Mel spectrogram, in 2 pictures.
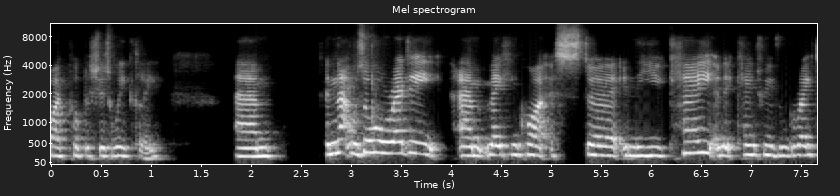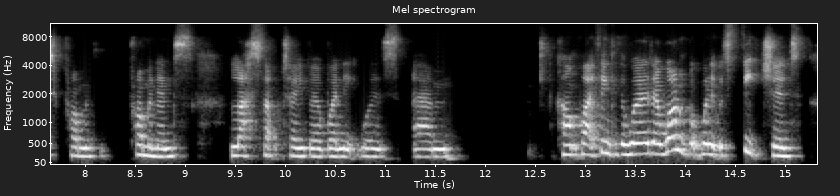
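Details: Adult woman speaking; fluent speech.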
